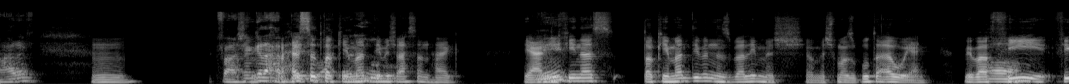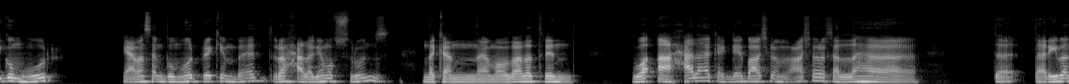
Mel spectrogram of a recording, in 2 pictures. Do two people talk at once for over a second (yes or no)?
yes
